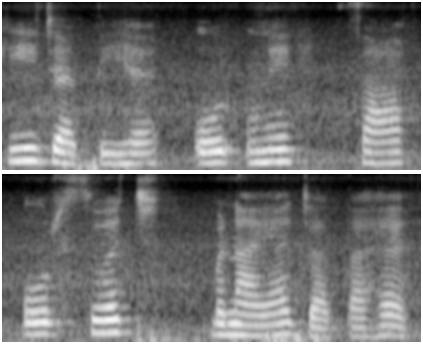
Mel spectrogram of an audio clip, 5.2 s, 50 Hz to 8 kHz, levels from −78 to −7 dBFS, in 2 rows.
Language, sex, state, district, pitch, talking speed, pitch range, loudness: Hindi, female, Punjab, Fazilka, 190 Hz, 125 wpm, 175-205 Hz, -17 LUFS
